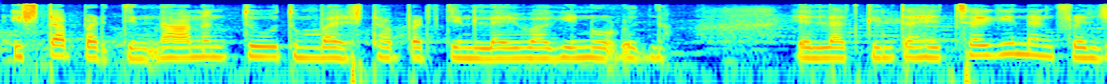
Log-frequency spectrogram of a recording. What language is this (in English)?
Kannada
